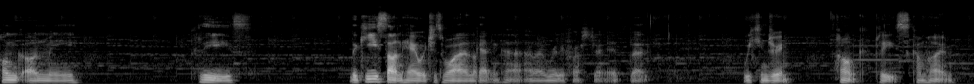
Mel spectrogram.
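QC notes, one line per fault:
4.76 s and 7.81 s, compressed frames skipped: at each point roughly three frames of compressed audio are never played, so about 70 ms of the sound is simply missing and playback jumps ahead, which fits a frame length of about 26 ms. Unlike a dropout there is no gap of silence, and unlike a buffer glitch there is no hard click. Overlapping neighbour frames blend across the jump, leaving only a short smeared blip.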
